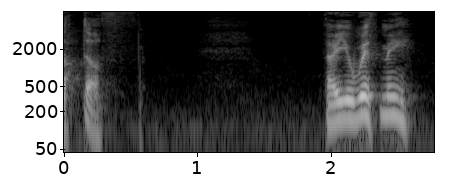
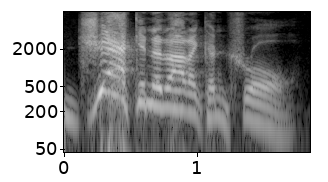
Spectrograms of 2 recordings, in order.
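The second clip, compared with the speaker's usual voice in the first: usual speaking voice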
